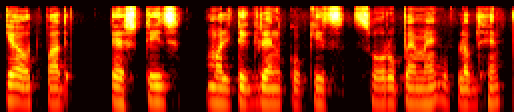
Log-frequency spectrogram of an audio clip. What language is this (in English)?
Hindi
